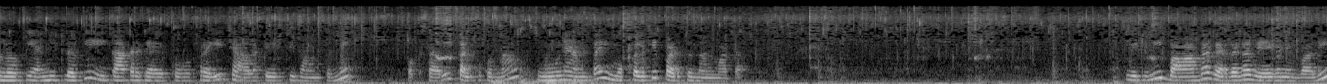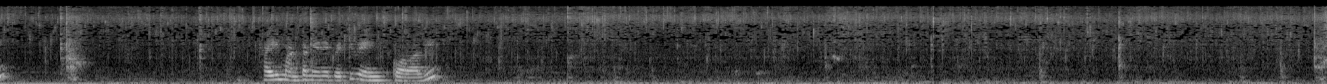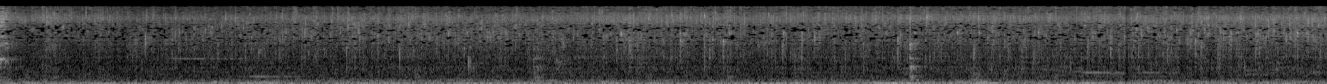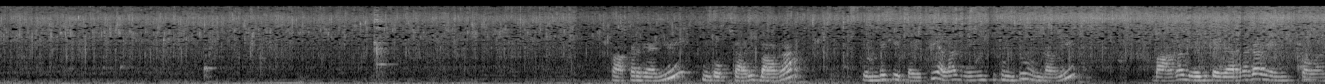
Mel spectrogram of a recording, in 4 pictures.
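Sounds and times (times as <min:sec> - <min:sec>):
vegetables sizzling in hot oil: 0:00.0 - 0:53.0
steel spoon clinking against pan: 0:26.1 - 0:26.8, 0:43.5 - 0:44.0.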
